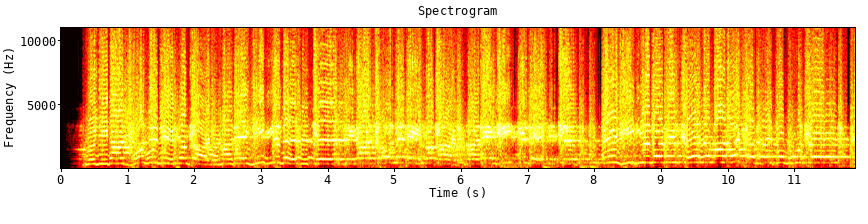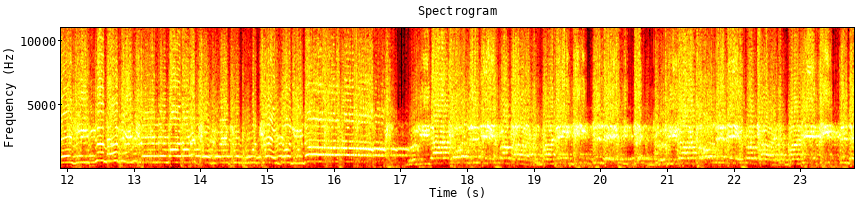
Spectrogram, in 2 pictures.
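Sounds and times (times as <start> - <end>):
dhol drumming: 0.4 - 23.8.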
